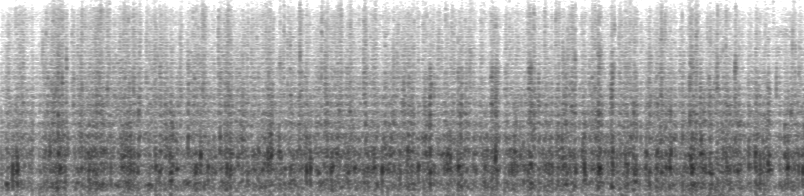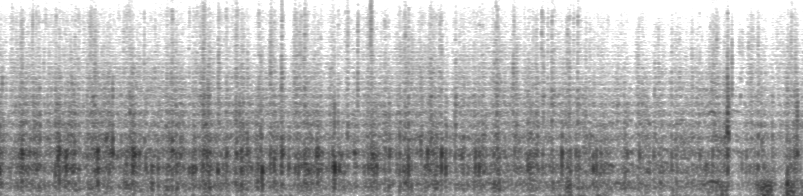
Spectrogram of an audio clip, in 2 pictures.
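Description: Hooves of running horses clattering on dry dirt: a dense, steady drumming of many quick strikes.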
